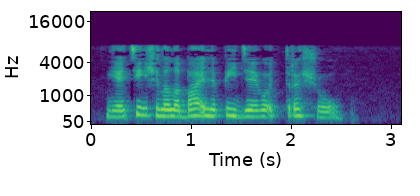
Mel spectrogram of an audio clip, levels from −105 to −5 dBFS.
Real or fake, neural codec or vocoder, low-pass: real; none; 7.2 kHz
